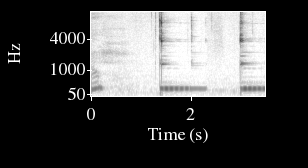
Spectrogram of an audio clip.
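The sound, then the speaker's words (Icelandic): Two plucked kalimba notes, each with a bright metallic attack and a sustained, wavering low ring. The second pluck lands about a second and a half after the first. “Uh, já, við komum með svona hérna, hljóðfari já. sem heitir Kalimba Getur við fengið að heyra þessi?”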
